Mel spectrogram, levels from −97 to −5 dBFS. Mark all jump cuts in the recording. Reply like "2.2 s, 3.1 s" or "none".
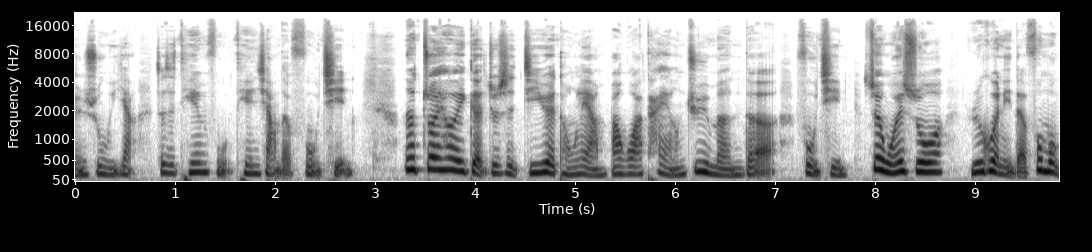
7.8 s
